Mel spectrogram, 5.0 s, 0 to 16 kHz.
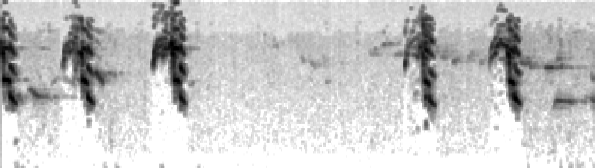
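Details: At a Bucovina nest on 28 May 2021, a female golden eagle shields her chick from bad weather. Shrill downward-sweeping yelps come in a quick group of three, then a pause, then two more.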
